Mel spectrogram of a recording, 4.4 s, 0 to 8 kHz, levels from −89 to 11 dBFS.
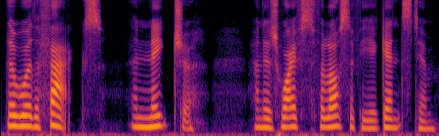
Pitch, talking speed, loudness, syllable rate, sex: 200 Hz, 165 wpm, -19 LUFS, 5.9 syllables/s, female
